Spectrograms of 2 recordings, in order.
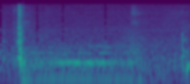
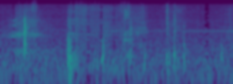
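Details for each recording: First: Mustang that sputtered and then wouldn't stay running after running near empty, fuel gauge just above E: at key-on a click, then a soft low electric hum for about half a second; the fuel pump now primes and seems to pick up fuel normally. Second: Ford Mustang that sputtered when nearly out of fuel, camera under the gas tank at key-on: clicks, then thin steady whine for a couple of seconds each key cycle; fuel pump priming sounds abnormal, cause not yet found.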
